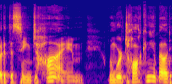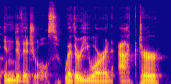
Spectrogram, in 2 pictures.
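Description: A man's bright, sharp tone comes through with an American accent on a very clean recording, the background silent. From Texas, small town. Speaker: branding consultant and theater producer. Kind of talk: interview. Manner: lively.

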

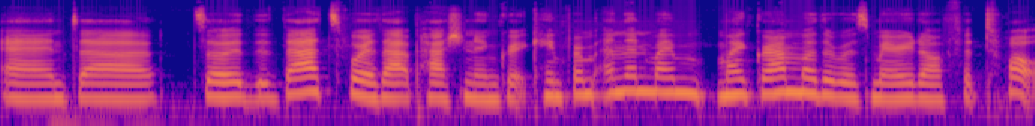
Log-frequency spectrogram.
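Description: A woman with a plain, everyday voice speaks at a fairly high pitch and a moderate pace, with hardly any pauses. Her intonation stays fairly even, and the recording is very clean with a silent background. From Utah, US, raised by Bangladeshi family. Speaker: journalist and filmmaker. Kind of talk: interview.

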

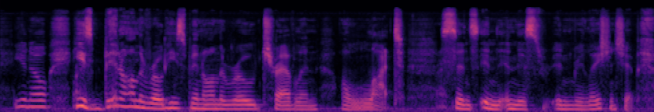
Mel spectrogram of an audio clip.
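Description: With a Midwestern accent, a woman talks at a moderate pace in a very deep, low pitch. Her intonation is lively and her tone warm. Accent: general American, Midwestern. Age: 60s. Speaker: university president's wife, educator. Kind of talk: casual interview conversation. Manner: warm, laughs often.

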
